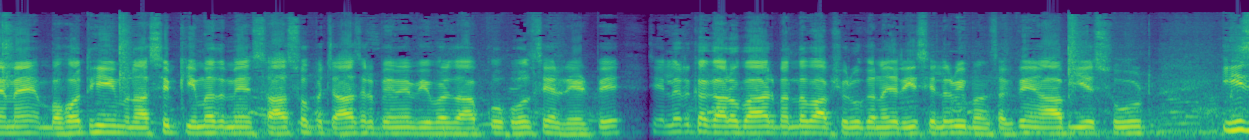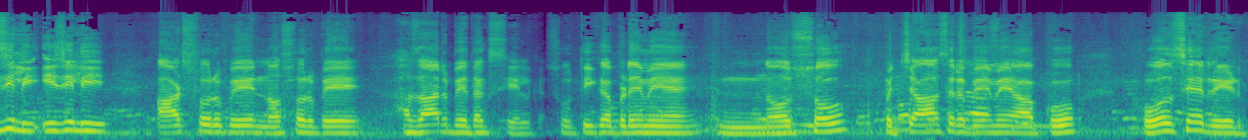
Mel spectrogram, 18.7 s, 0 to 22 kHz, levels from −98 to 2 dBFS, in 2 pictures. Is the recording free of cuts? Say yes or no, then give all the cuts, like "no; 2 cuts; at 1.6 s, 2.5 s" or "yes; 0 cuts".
no; 2 cuts; at 5.0 s, 13.6 s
